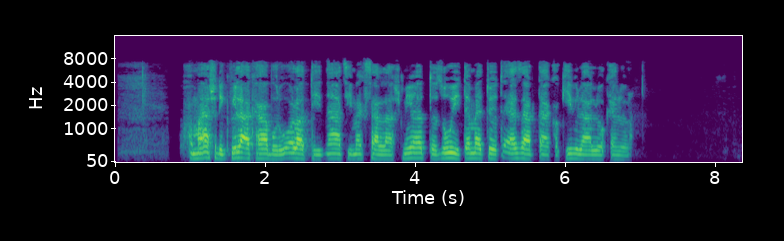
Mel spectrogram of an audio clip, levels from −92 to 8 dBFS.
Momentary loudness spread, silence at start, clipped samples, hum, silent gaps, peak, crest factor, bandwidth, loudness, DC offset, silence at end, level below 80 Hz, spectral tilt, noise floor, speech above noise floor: 11 LU; 0.35 s; under 0.1%; none; none; -2 dBFS; 16 dB; 8 kHz; -17 LUFS; under 0.1%; 1.45 s; -64 dBFS; -4 dB/octave; -84 dBFS; 68 dB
